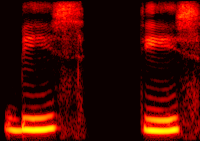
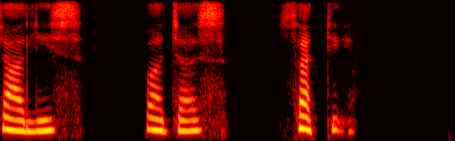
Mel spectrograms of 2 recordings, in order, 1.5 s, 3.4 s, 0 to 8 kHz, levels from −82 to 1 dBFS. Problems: constant background noise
